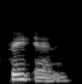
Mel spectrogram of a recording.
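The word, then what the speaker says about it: Seyton: If you pronounced it Satan, you were absolutely correct.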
